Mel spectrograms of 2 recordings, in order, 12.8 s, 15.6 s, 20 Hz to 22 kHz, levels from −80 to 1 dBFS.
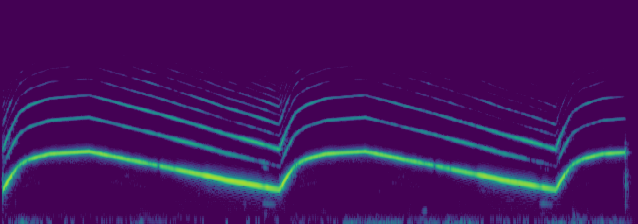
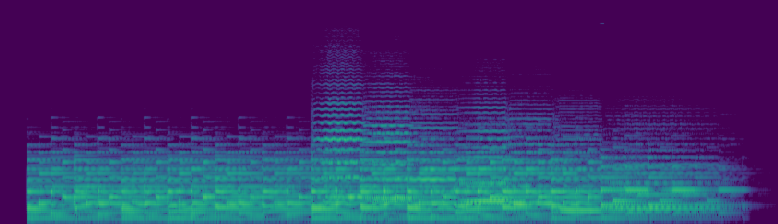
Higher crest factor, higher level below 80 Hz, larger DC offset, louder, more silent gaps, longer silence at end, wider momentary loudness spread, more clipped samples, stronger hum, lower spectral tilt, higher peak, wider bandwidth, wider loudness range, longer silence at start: second, 10 dB vs 16 dB; about the same, -62 dBFS vs -60 dBFS; neither; first, -17 LUFS vs -27 LUFS; neither; second, 0.25 s vs 0.65 s; about the same, 9 LU vs 7 LU; neither; neither; second, -0.5 dB/octave vs -7.5 dB/octave; about the same, -8 dBFS vs -10 dBFS; second, 6 kHz vs 10.5 kHz; about the same, 4 LU vs 4 LU; second, 0.05 s vs 0.55 s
